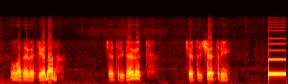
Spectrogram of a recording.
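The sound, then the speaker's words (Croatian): A single loud, steady electronic beep of a telephone busy tone after a call line drops. It comes right after a few stretches of talk. “Žao mi je, puče veza.”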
